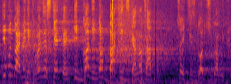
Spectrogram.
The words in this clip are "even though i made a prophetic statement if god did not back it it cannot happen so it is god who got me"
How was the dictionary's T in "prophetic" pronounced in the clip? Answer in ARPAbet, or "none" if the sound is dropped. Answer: S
